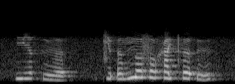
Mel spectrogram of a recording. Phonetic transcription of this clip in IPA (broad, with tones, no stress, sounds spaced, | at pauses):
j i˧ ə̯ k ɨ˨˩ ə̯ | c ɨ˨˩˨ ʔ əː˨˩˦ m n ɔ˧˥ s ɔ˧˥ x a˧˥ j t̪ʰ əː˧ ʔ ɨ˨˩˦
